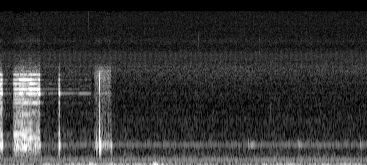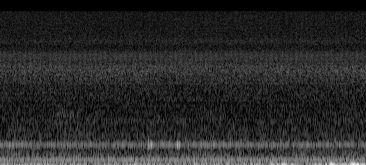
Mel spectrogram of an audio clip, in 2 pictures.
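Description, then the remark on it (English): A cell phone goes off in an office with a couple of short electronic tone bursts in the first second, then a faint steady electronic tone and low hum linger. “I'm sorry, I made the mistake of bringing my cell phone in for the office with me.”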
